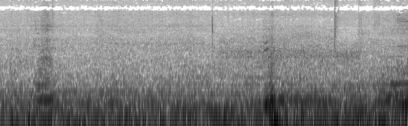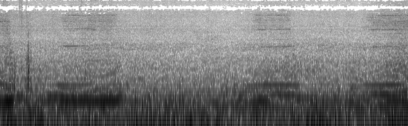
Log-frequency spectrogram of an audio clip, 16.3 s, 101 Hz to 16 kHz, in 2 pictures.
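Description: Chevrolet Camaro ZL1 1LE's supercharged V8 pulling under load, heard from inside the cabin, its note climbing slowly with the supercharger whine in it. There are a few sharp clicks partway through.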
